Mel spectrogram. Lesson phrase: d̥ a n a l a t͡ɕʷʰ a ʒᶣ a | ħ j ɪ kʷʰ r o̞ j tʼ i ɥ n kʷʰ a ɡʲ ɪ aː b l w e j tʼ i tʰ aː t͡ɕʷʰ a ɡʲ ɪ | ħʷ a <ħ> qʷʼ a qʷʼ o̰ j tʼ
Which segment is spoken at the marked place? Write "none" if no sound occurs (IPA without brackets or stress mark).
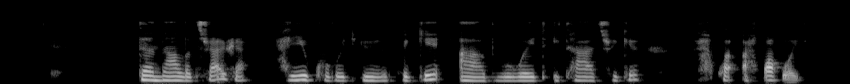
ħ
